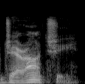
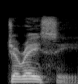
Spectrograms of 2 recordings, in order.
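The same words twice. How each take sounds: First: The name is said the Italian way. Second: The name is said the American way.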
